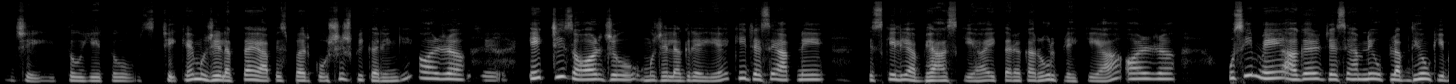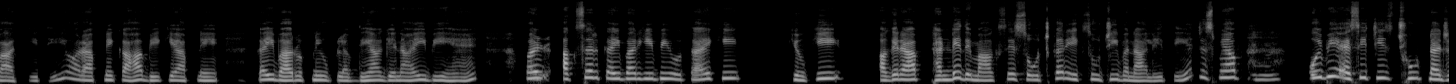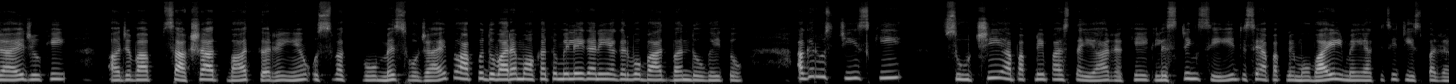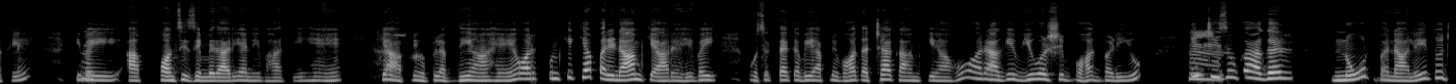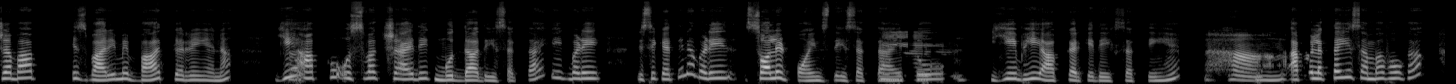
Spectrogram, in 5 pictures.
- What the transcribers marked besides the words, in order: in English: "रोल प्ले"; in English: "मिस"; in English: "लिस्टिंग"; in English: "व्यूवरशिप"; in English: "नोट"; in English: "सॉलिड पॉइंट्स"
- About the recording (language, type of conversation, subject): Hindi, advice, मैं अपने वेतन में बढ़ोतरी के लिए अपने प्रबंधक से बातचीत कैसे करूँ?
